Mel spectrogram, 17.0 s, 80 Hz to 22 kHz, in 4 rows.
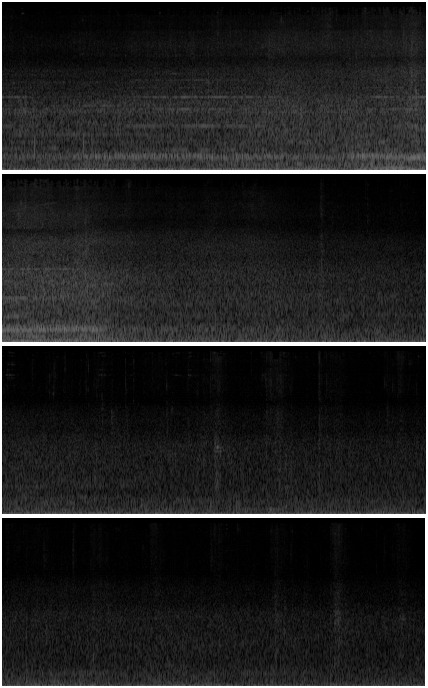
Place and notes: Brussels, Rue Dejoncker, demonstration
PCM-M10, SP-TFB-2, binaural.
13 February 2012, 09:23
